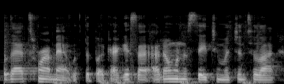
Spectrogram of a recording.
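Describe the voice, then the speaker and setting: A man's voice: fairly low pitch, little pitch movement, rapid-fire. A young man hosting his own podcast, talking casually with lots of fillers and restarts in a soothing voice. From Puerto Rico. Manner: rambling, chatty, many fillers and restarts. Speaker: podcast host. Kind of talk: casual solo podcast talk.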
